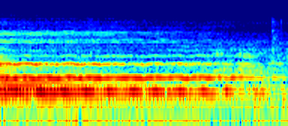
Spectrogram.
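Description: A man's and a woman's voices holding one long final note together, fading away near the end.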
